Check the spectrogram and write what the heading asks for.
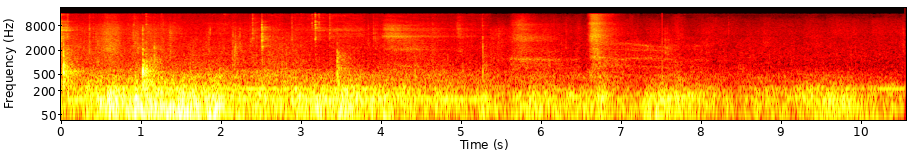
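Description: A steady low rumble, heaviest in the first couple of seconds, with a few faint clicks scattered through it.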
